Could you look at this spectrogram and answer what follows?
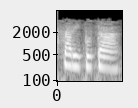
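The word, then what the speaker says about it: Sāriputta: Ngài Xá Lợi Phất, Ấn Độ là Sariputta, chữ Hán là Thân Tử.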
